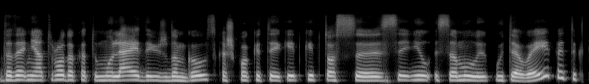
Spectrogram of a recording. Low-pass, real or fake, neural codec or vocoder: 10.8 kHz; fake; codec, 24 kHz, 0.9 kbps, WavTokenizer, large speech release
